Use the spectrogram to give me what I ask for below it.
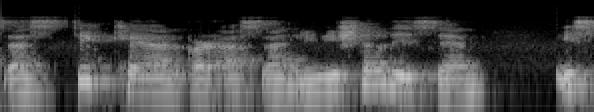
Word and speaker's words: Tcl: machines which had no assembler tcl pcl are pronounced as decal or as an initialism is a high-level general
